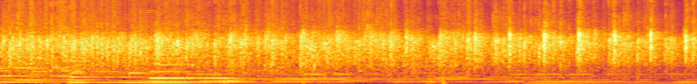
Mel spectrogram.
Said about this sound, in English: Beautiful. Oh, let your hand clap be resounding.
